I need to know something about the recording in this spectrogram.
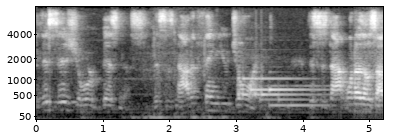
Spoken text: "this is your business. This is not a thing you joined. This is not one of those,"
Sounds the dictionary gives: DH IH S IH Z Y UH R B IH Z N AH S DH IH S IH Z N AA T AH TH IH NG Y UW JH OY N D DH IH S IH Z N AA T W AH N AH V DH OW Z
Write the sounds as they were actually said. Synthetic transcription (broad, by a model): DH IH S IH Z Y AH R B IH Z N AH S DH IH S IH Z N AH T AH TH IH NG Y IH JH OY N DH IH S IH Z N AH T W AH N AH V DH OW Z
